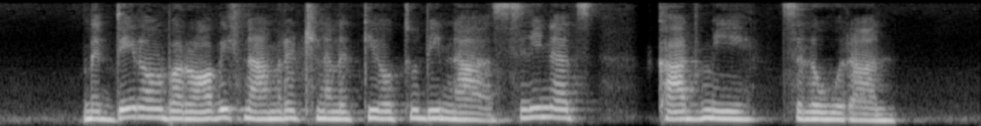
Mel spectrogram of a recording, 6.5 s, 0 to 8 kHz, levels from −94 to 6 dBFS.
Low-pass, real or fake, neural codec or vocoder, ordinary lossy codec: none; fake; codec, 16 kHz, 1.1 kbps, Voila-Tokenizer; none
